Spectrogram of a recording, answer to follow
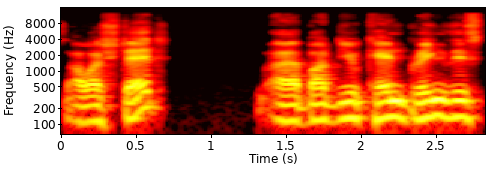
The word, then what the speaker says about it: Auerstedt: It's Arcolay, or say it like the French, Arcole, maybe, or like the Battle of Auerstadt, which doesn't exist. It's Auerstedt.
